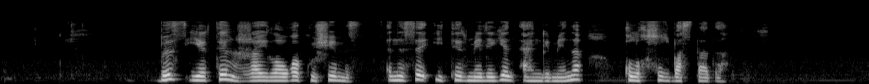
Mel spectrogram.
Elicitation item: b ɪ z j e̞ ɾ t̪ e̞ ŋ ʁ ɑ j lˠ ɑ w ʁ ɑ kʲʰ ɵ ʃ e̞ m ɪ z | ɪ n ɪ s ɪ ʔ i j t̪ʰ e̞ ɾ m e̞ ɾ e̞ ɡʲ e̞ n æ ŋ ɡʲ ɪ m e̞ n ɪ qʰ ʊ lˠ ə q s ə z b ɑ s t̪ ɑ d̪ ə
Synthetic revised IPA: b ɪ z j e̞ ɾ t̪ e̞ ŋ ʒ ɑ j lˠ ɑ w ʁ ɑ kʲʰ ɵ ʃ e̞ m ɪ z | ɪ n ɪ s ɪ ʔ i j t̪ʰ e̞ ɾ m e̞ l e̞ ɡʲ e̞ n æ ŋ ɡʲ ɪ m e̞ n ɪ qʰ ʊ lˠ ə q s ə z b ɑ s t̪ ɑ d̪ ə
